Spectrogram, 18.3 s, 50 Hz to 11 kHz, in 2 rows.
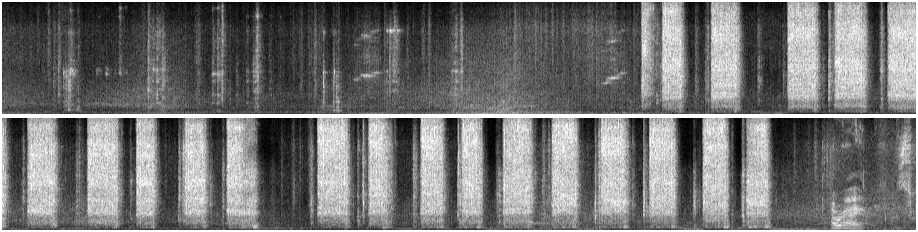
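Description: Hand ratchet running cylinder head bolts down on a V8 engine: short bursts of ratchet clicking, about two to three a second, starting about six seconds in with a brief pause midway. Before that there are only a few light clicks and knocks of tools being handled.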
